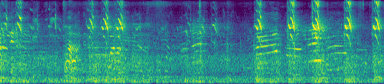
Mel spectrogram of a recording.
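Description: Birds calling: a series of short, harsh squawks that fall steeply in pitch, several in quick succession from about five seconds in.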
